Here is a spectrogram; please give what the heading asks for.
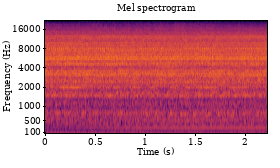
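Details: TurnCrafter Commander 12-inch lathe after a control board repair (bad MOSFET replaced), at high speed around 3800 rpm: steady high-pitched whine with a constant tone and no knocks or roughness. Normal running.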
